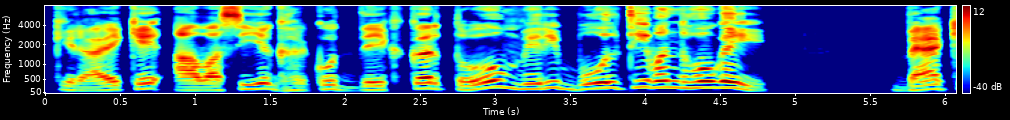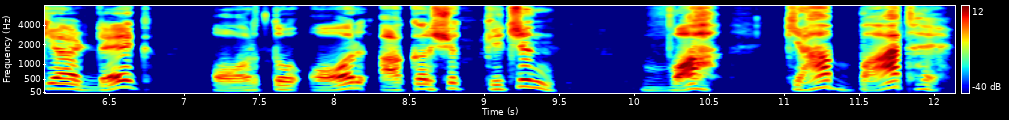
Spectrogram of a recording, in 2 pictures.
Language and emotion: Hindi, surprised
